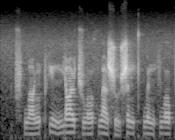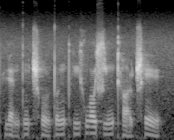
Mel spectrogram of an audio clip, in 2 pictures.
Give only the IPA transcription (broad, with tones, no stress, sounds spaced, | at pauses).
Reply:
ʈ͡ʂʰ w ɑ˧˥ ŋ pʰ i˥˩ n m j ɑ˥ ʊ̯ ʈ͡ʂ w ɔ˧˥ x w ä˥˩ ʂ ṵ˨˩ ʂ ə˥˧ n t̪ʰ w ə˥˩ n f w ɔ˥ pʰ ɥ ɛ̰˨˩ n t̪ ə˦ n ʈ͡ʂʰ o̰˨˩ ʊ̯ t̪ ɤ˧˥ ŋ pʰ i˧˥ x w ɔ˥ ɕ i˧˥ ŋ kʰ ɑ̰˨˩ ʊ̯ ʈ͡ʂʰ e˥˩ ɪ̯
